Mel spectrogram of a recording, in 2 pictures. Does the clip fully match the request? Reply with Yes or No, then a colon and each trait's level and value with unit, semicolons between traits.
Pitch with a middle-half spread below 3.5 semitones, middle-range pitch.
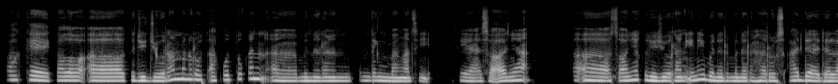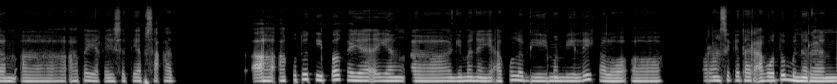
Yes: narrow, 2.5 semitones; medium, 170 Hz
